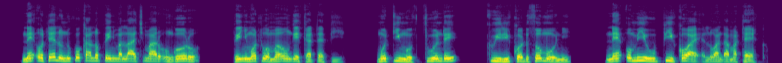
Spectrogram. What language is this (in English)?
Luo (Kenya and Tanzania)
